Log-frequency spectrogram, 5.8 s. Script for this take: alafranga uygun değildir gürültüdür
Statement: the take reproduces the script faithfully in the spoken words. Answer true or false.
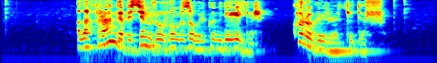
false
